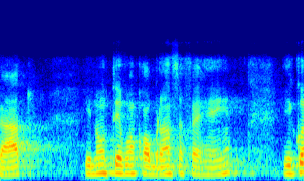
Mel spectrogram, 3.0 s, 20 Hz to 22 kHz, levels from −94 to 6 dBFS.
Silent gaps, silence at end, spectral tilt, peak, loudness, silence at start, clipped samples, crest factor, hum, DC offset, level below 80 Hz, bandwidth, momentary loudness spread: none; 0 s; -8 dB/octave; -6 dBFS; -27 LUFS; 0 s; under 0.1%; 20 dB; none; under 0.1%; -68 dBFS; 7.4 kHz; 18 LU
